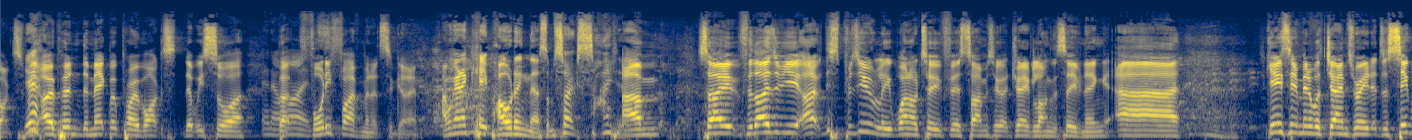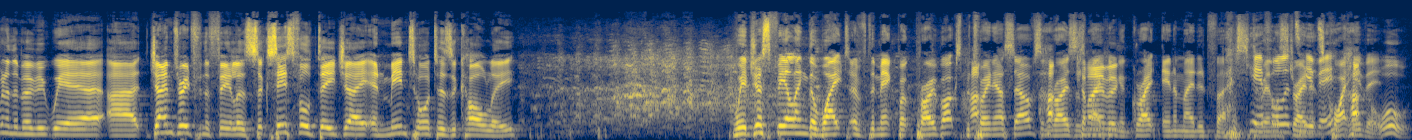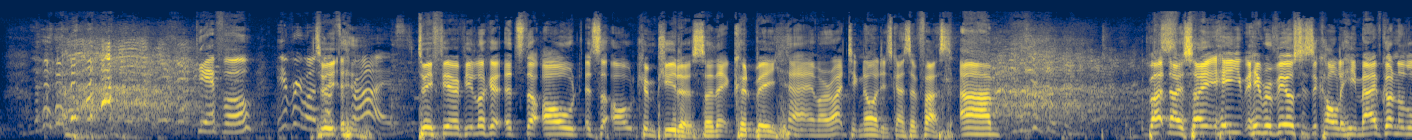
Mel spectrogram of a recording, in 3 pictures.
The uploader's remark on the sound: a one-off Little Empire extravaganza taped live in Melbourne, Australia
